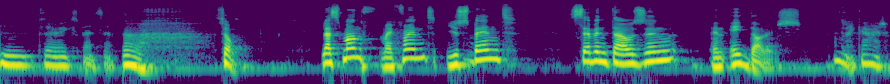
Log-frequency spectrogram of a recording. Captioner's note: sigh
